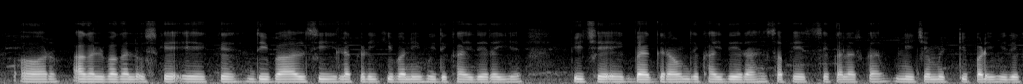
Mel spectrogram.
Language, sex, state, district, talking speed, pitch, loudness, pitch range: Hindi, male, Maharashtra, Dhule, 175 wpm, 120 Hz, -16 LUFS, 115-120 Hz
